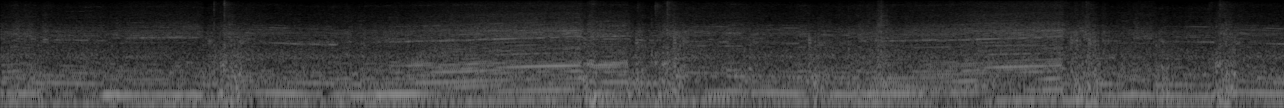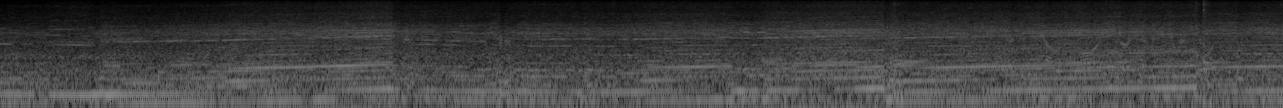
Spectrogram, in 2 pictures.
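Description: A Mustang race car engine in the iRacing sim roars steadily at close range, rising and falling through revs and gear changes over the whole stretch, with someone talking over it at times.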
